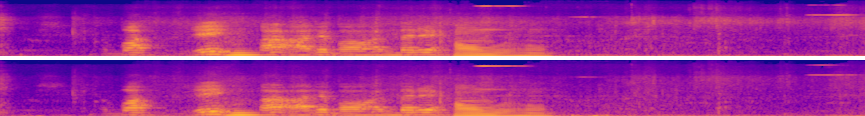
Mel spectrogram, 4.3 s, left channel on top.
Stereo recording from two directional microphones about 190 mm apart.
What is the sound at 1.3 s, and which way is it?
Speech, 55° right (ahead or behind).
